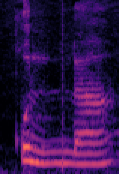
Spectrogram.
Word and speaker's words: قل لا: یدرککم قل لا, اصل میں یہ 2 ہے, قل لا الگ ہے لیکن ہم اس کو ملا کے کہیں گے قل لا اسألکم.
